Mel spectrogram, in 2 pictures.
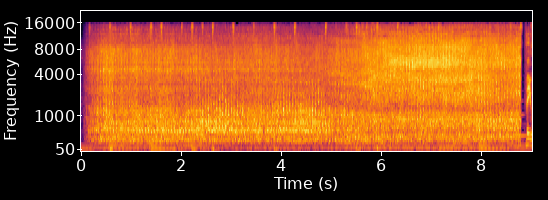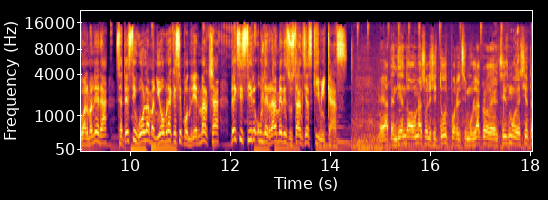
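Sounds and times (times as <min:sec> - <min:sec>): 
army helicopter engine and rotor during medical emergency exercise: 0:00.0 - 0:08.8
speech: 0:08.9 - 0:18.0.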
